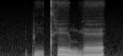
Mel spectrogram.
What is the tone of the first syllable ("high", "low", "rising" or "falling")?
low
